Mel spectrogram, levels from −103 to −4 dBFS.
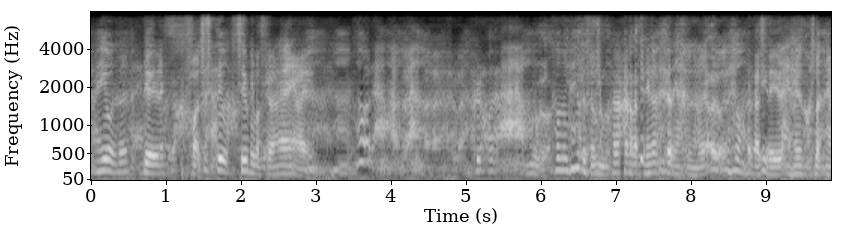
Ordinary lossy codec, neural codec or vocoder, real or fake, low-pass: none; codec, 16 kHz, 0.5 kbps, FreqCodec, larger model; fake; 7.2 kHz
